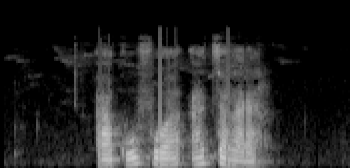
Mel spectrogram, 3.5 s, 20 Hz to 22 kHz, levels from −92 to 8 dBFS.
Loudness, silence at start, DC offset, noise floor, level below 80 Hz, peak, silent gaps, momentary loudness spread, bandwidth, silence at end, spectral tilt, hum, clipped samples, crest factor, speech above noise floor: -20 LUFS; 0.95 s; under 0.1%; -70 dBFS; -54 dBFS; -2 dBFS; none; 6 LU; 11 kHz; 0.85 s; -6.5 dB/octave; none; under 0.1%; 20 dB; 51 dB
